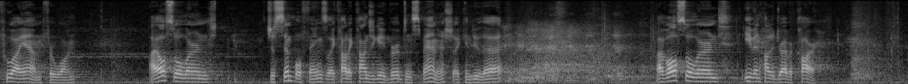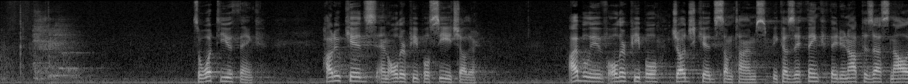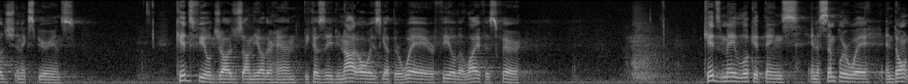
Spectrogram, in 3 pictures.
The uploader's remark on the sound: During the 8:30 AM and 11:00 AM services on Sunday February 11, 2018 as part of Youth Sunday, at First Presbyterian Church of Arlington Heights, Illinois.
